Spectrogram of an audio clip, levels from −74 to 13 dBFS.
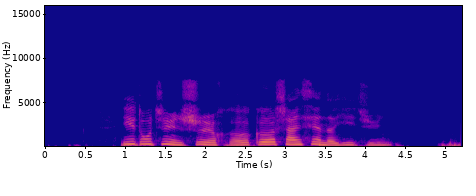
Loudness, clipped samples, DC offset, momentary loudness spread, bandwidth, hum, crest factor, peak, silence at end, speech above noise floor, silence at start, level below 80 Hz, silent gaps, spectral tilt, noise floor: -26 LUFS; under 0.1%; under 0.1%; 14 LU; 7.8 kHz; none; 16 dB; -10 dBFS; 0 s; 43 dB; 0.95 s; -50 dBFS; none; -6 dB/octave; -69 dBFS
